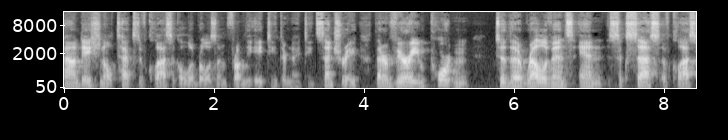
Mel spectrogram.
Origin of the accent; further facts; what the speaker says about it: Michigan, United States; born there; accent: American; It's pretty obvious that I have a completely American accent. You know, I was born in Michigan. You know, like, I've lived my whole life in this country.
